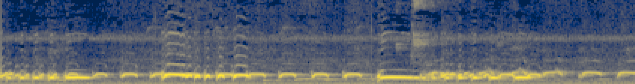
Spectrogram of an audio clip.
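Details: Crystal-voiced local zebra dove calling to companions, a lure meant to make other doves lively. Continuous rapid staccato coos are heard, with brief rolling trills between the louder bursts.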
